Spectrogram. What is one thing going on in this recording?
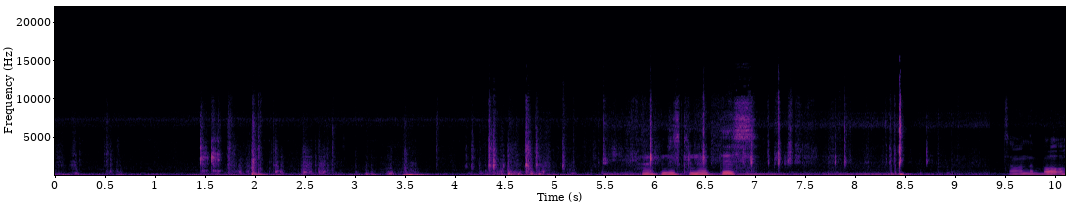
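Plastic parts click and rattle.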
